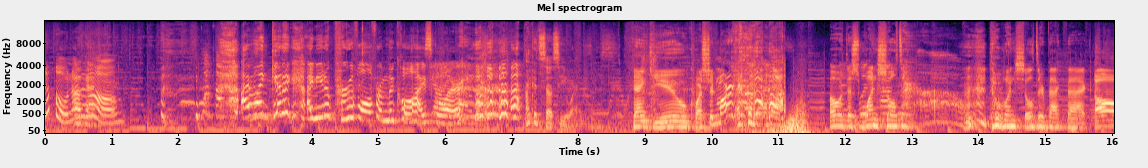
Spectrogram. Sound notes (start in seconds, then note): 1.6 both laugh; 5.5 laughs; 10.2 both laugh; 13.7 laughs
